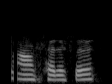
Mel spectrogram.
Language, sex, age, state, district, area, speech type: Telugu, female, 18-30, Andhra Pradesh, Chittoor, urban, conversation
